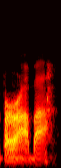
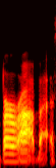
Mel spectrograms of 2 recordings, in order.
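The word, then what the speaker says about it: Barraba: get the one in baraba he keeps saying barabbas so i guess it's pronounced baraba so how is everyone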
